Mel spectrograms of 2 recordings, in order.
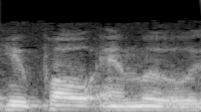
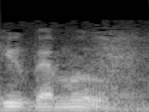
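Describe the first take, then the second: First: The first word keeps its final o sound. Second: The first word loses its final o sound. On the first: "Instead of saying hupo emu" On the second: "they just say hup emu"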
